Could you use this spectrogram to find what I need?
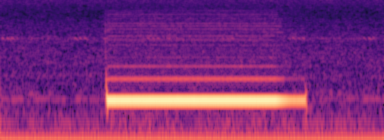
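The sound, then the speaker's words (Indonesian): A telephone busy tone follows a dropped call: a single steady, mid-pitched electronic tone lasting about a second, then it stops, with a constant low hum underneath. “Nah, sambungan kita terputus saudara-saudara.”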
